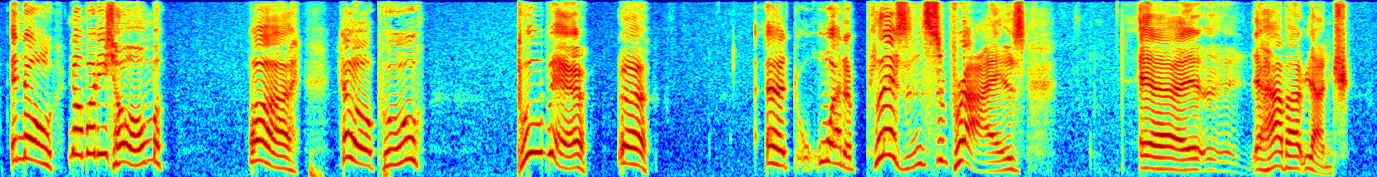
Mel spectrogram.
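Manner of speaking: very high, stumbling, swooping pitch. A speaker acts out Rabbit greeting Pooh, Rabbit voice from Pooh. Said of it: "That was my rabbit's voice".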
